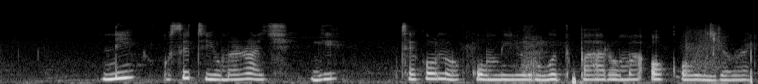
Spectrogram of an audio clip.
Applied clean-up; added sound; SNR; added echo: none; none; none; none.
